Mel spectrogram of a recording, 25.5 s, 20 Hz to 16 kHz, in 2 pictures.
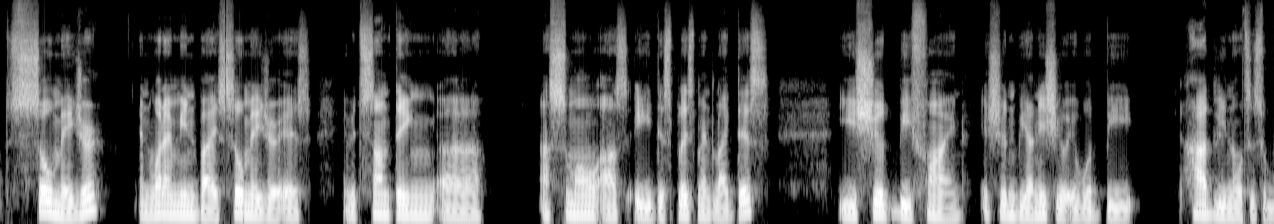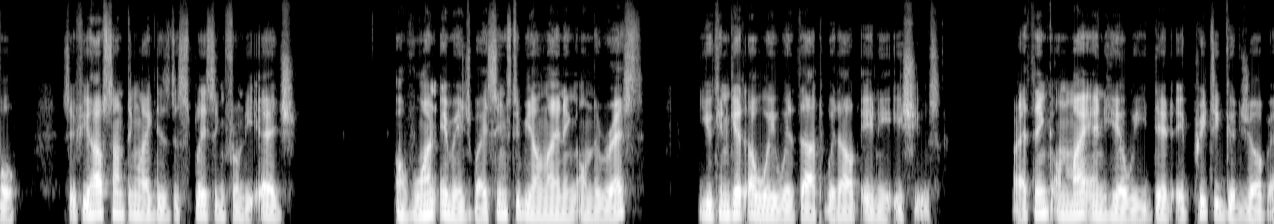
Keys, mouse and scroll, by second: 2.4-3.0 drag, 3.1 Tab, 3.4 shift+middle click, 3.6-4.4 scroll up 1, 4.4 KP_0, 5.0 scroll up 2, 5.3 shift+middle click, 5.7 g, 5.8 g, 7.3 shift+click, 22.1 ctrl+z, 22.4 Tab, 22.4 scroll down 1, 22.6 shift+middle click, 22.9 scroll down 2, 23.2 Tab, 23.8 Tab, 24.1-24.8 scroll up 2, 24.9-25.4 shift+middle drag.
